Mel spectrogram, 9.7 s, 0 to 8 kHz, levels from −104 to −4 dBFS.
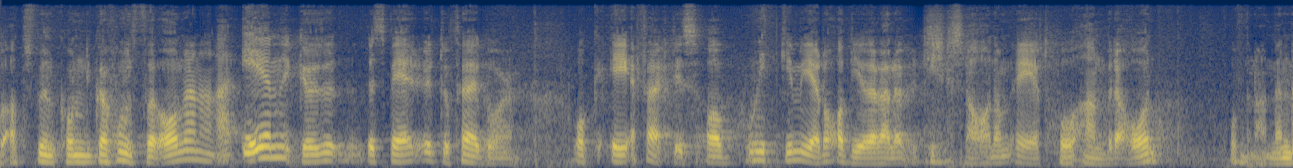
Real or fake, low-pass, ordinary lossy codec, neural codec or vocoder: fake; 7.2 kHz; none; codec, 16 kHz, 0.5 kbps, X-Codec, HuBERT features, trained on LibriSpeech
